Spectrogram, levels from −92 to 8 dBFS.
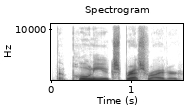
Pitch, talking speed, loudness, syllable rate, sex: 95 Hz, 145 wpm, -18 LUFS, 4.9 syllables/s, male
